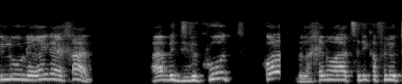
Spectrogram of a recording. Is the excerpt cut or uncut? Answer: cut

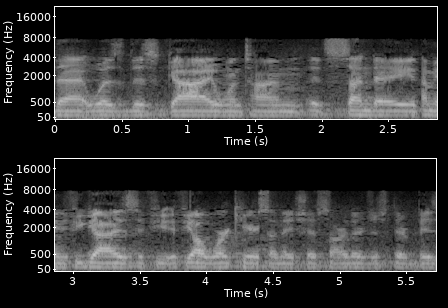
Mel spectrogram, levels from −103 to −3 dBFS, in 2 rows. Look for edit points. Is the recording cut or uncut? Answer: cut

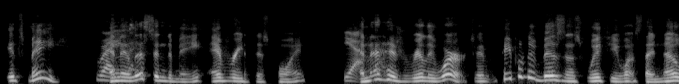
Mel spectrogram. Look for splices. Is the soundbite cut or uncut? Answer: cut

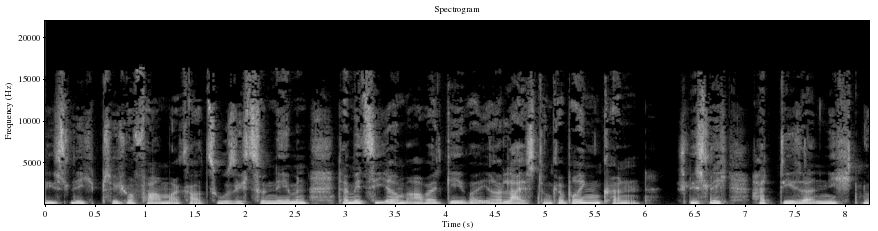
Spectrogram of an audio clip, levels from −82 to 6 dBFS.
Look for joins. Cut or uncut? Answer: uncut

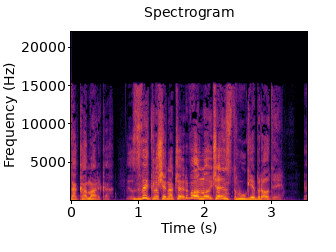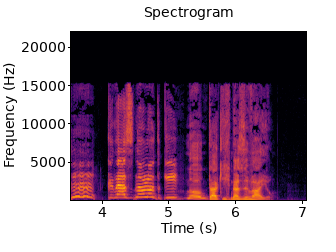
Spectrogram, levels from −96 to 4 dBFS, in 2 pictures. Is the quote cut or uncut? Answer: cut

